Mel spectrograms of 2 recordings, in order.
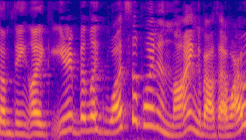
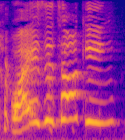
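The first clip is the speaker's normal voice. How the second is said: high, loud incredulous question; mock alarm; 12 semitones higher, 5 dB louder than usual. Imagining her reaction to the noise, high mock alarm. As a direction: cry it out high in mock disbelief.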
